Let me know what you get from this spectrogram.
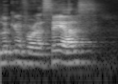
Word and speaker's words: Sears: Aquí es muy común, güey, que el mexicano le diga Sears. – Sears, sí. Pero en Estados Unidos no, güey, la pronunciación de, las, de la A y la A allá es muy diferente. – Entonces allá es como Sears. Sears.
